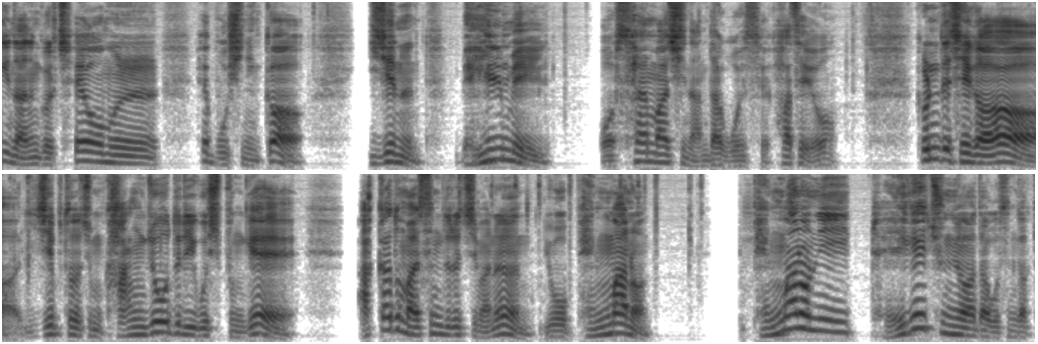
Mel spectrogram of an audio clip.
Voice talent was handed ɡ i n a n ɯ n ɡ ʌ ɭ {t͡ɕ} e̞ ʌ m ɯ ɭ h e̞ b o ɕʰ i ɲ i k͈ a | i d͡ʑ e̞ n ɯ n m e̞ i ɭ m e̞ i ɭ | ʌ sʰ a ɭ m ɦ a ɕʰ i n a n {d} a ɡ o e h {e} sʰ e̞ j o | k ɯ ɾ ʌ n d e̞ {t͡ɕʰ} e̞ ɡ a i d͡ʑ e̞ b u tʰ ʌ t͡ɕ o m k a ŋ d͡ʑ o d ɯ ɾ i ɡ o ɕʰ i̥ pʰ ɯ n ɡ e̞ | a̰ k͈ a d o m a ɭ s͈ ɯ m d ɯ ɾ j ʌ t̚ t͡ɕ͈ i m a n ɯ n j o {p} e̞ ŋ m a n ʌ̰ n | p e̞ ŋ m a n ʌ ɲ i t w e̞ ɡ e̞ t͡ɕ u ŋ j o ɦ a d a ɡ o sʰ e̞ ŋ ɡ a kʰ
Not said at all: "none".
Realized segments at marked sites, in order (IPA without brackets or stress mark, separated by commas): t͡ɕʰ, d, a, t͡ɕ, p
